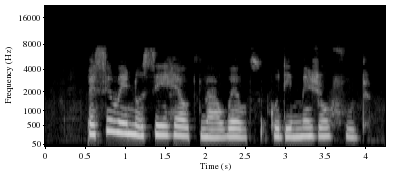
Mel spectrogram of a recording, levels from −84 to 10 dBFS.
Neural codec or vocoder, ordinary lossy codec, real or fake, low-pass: codec, 16 kHz, 8 kbps, FreqCodec, larger model; none; fake; 7.2 kHz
